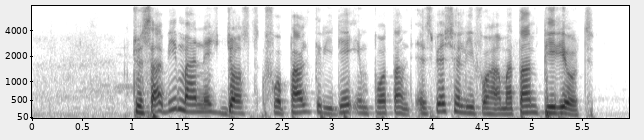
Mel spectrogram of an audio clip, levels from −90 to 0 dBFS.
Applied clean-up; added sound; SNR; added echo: none; none; none; none.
